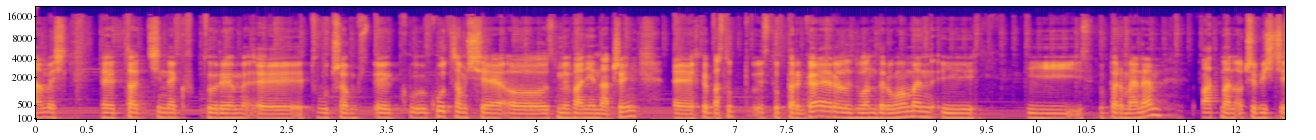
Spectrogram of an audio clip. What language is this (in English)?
Polish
